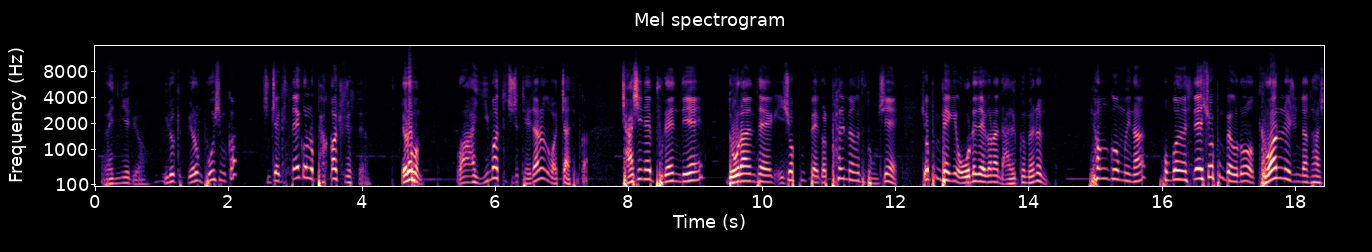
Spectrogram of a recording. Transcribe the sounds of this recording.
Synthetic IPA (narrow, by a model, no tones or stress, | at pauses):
we̞ɲːiɾijo̰ | iɾʌkʰejʌɾʌbɯnpoiɕʰimɲik͈a | t͡ɕint͡ɕ͈ajkʰe̥s͈e̞ɡʌɭːopak͈ad͡ʑuɕʰʌs͈ʌ̰jo̰ | jʌɾʌbɯn | wʔaimatʰɯt͡ɕint͡ɕ͈ate̞daɾɯnɡʌk͈at̚t͡ɕia̰ns͈ɯmi̥k͈a | t͡ɕaɕʰine̞puɾe̞ndɯe̞ | noɾansʰe̞ɡiɕʰopʰiŋp͈e̞ɡɯɭpʰaɭmjʌnsʰʌtoŋɕʰie̞ | ɕʰopʰiŋpʰeɡioɾe̞de̞ɡʌnanaɭɡɯmjʌnɯn | çjʌŋɡɯmina | hoɡɯns͈e̞ɕ͈ʰopʰiŋp͈e̞ɡɯɾokjoɦanɯɭed͡ʑundannsʰaɕi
